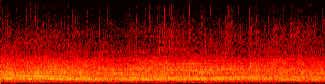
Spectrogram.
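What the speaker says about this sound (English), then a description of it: "I like the way that cheering squad over there, they're cheering just for their team." Cheering squad and crowd at a high school volleyball game in a gym, a steady wash of applause and cheers at an even level throughout, with no clear voices standing out.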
